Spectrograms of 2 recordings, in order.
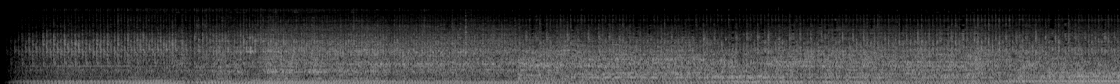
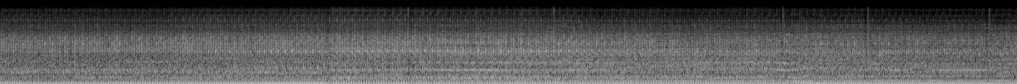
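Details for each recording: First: Worn Kubota B7100 tractor running with a constant whine from the rear gearbox; a chipped gear tooth and chewed-up bearings were found, so the gear and bearings need replacing. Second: Old, worn Kubota B7100 diesel tractor after a gearbox rebuild that replaced chewed-up gears and bearings: a steady beat with a couple of smooth speed changes and no driveline grinding or clunking; the earlier gearbox noise is gone.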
